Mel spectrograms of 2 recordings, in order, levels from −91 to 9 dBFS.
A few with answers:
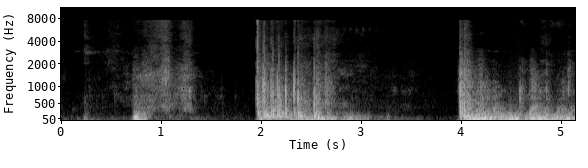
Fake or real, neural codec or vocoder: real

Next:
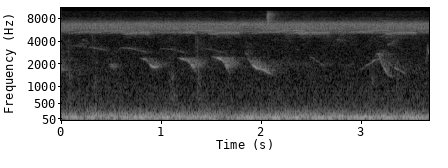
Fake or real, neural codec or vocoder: real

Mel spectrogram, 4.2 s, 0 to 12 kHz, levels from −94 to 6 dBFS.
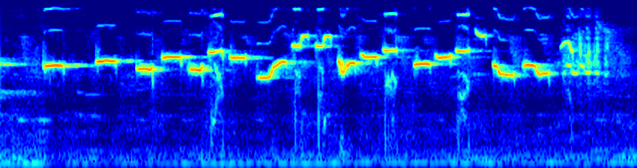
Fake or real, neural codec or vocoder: real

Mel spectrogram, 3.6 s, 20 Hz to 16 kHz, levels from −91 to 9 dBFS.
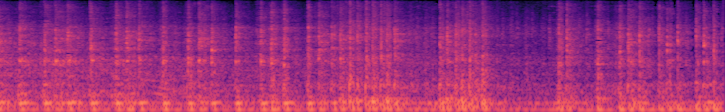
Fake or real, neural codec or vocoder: real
